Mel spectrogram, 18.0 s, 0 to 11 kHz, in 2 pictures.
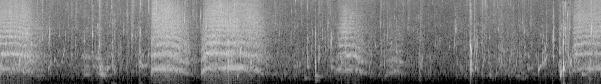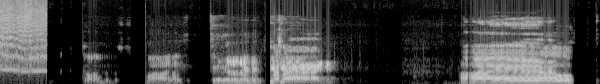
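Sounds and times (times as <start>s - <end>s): water trickling and splashing: 0.0s - 9.8s
high-pitched animal calls: 2.3s - 4.0s, 8.6s - 9.7s.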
